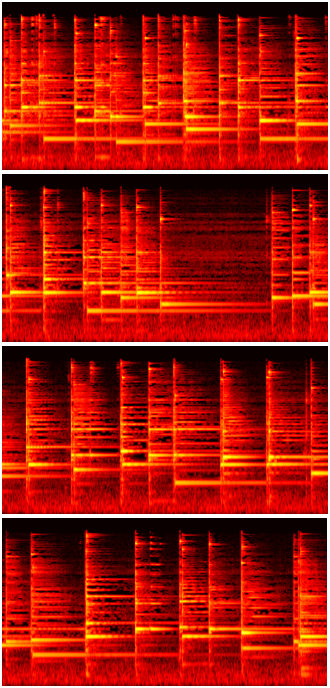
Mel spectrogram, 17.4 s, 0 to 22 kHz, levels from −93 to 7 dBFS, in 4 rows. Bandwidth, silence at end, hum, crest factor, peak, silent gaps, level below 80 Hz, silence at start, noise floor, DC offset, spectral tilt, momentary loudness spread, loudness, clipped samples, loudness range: 17 kHz; 0 s; none; 22 dB; 0 dBFS; none; -66 dBFS; 0 s; -51 dBFS; under 0.1%; 2 dB/octave; 11 LU; -20 LUFS; under 0.1%; 4 LU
